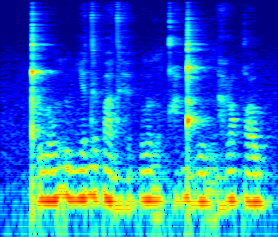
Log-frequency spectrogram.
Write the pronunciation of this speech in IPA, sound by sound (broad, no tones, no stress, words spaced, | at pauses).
ǃʼuɭoru ʎɛ dɛpadɛ̤ | lorɔ̤qʰɛ̤ɡ͡ǃo̤ lura̤ɭɔ qu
